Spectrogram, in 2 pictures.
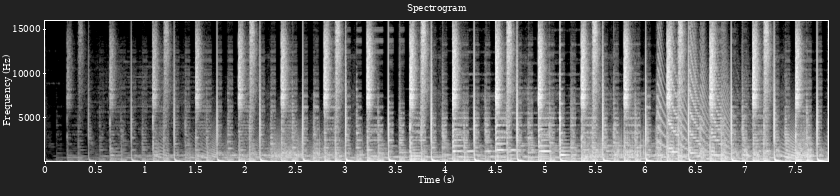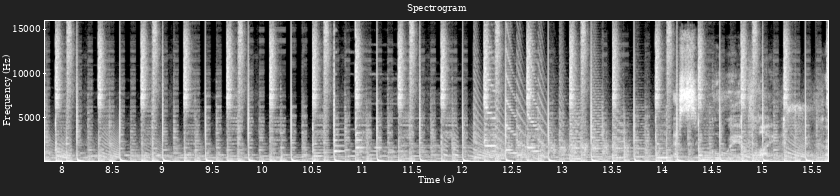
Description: Psytrance Attack05 Release 10 GRL 4 Warm on 2. Haelfte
